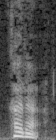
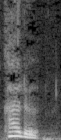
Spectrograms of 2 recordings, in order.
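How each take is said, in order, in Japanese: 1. この単語は'ra'の音で終わります。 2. この単語は'ru'の音で終わります。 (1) "どちらも作るという意味になります" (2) "小さいラリルレロは、地方によって、人によって、様々に発音される"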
